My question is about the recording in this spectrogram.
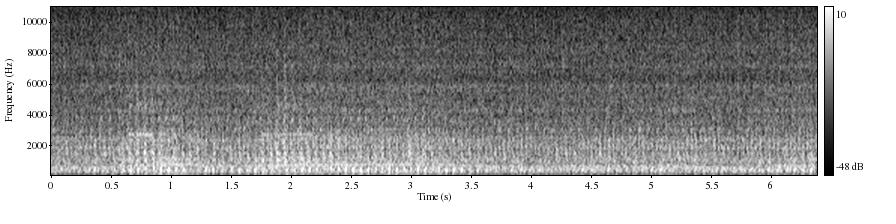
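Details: Yamaha Majesty scooter idling on the lift with the parking brake on: an uneven metallic clank about three times a second over a steady idle. The owner suspects the CVT clutch area and is unsure whether it is normal; cause unconfirmed.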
